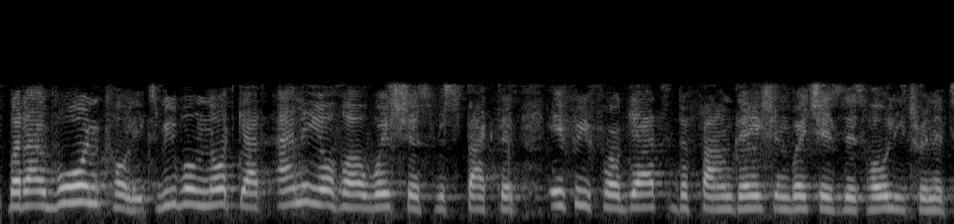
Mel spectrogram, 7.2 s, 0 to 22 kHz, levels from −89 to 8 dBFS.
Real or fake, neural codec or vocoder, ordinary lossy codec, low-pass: fake; codec, 16 kHz, 8 kbps, FreqCodec, larger model; Opus, 32 kbps; 5.4 kHz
